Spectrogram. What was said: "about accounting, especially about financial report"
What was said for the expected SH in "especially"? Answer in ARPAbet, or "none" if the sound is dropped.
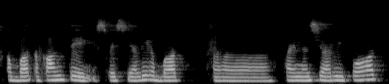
S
